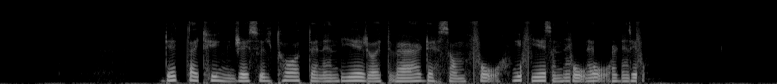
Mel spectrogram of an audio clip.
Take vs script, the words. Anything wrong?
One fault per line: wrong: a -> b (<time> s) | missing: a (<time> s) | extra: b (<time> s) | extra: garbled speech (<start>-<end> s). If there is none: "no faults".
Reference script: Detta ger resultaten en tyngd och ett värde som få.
wrong: ger -> tyngd (2.0 s)
wrong: tyngd -> ger (3.4 s)
extra: garbled speech (5.1-6.4 s)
